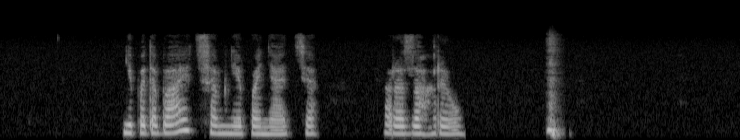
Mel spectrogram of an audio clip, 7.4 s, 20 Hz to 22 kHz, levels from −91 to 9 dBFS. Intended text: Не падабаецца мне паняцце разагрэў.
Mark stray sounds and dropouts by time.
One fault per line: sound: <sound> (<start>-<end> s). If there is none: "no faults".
sound: whoosh (5.4-5.7 s)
